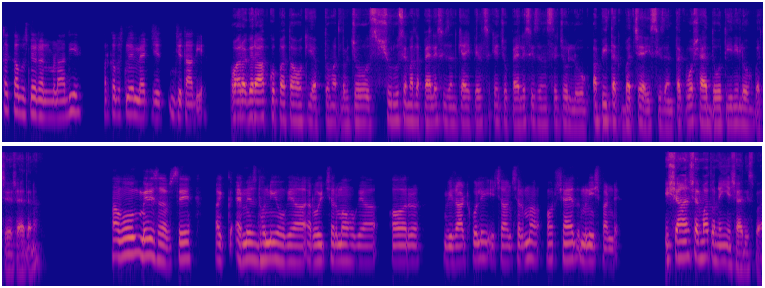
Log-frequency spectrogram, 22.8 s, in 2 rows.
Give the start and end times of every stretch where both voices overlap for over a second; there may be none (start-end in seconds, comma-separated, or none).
none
